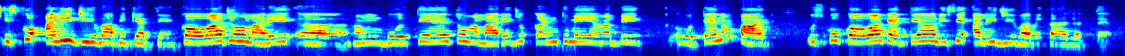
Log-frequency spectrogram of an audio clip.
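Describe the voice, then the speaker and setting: High-voiced woman teaching over slides. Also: steady tone, a little slow, poor audio. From Punjab, India. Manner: patient, keeps repeating "ठीक है" to check understanding. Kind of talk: online lecture over slides.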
